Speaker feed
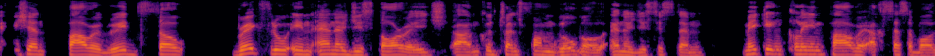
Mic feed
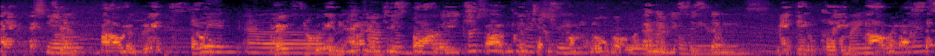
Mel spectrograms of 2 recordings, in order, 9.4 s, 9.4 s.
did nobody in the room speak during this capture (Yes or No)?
No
